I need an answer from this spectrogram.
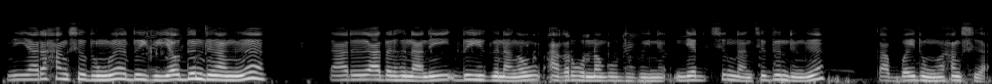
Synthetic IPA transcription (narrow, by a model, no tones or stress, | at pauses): nijaɾɯhaŋsɯduŋɯdɯjɡɯjawdɯndɯŋaŋɯ | taɾɯadaɾhɯnanɯjdɯjhɯɡɯnaŋɯwaɡaɾhɔɾnaɡɯwduɡɯjnɯnet̚sɯŋnansɯdɯndɯŋɯ | ɡ̥ab̚bajduŋɯhaŋsɯa̰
